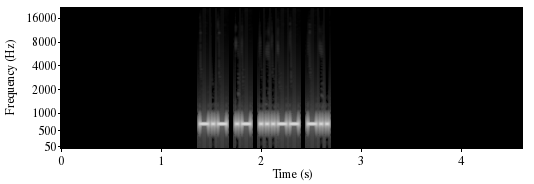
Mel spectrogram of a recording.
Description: Morse code, heard as a keyed tone, about 40 wpm, 700 Hz. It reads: KA3D
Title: USA Call Signs - 4 Characters - Repeated 2x - 40wpm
